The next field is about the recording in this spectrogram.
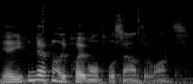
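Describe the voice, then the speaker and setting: A man thinks out loud as he codes live as a teacher. His pitch swings widely at a middling register, and he mutters questions to himself. Typing, clicks and a faint noise sit behind the voice. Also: huge pitch swings, very fast, creaky. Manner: muttering to himself while troubleshooting, self-questioning. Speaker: coding teacher. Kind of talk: live coding stream, thinking aloud.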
